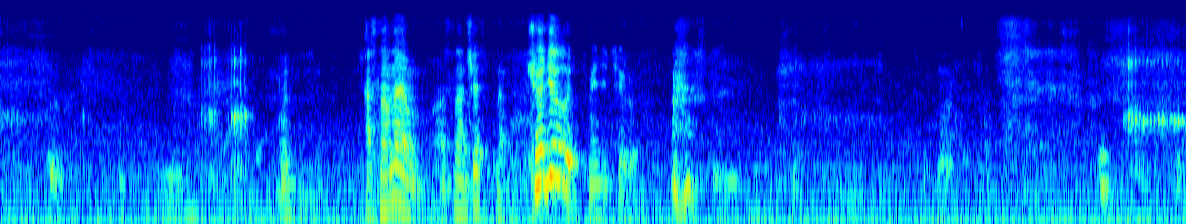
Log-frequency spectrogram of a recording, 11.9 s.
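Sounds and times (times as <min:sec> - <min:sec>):
voice imitating snoring: 0:02.0 - 0:03.0, 0:11.0 - 0:11.8
speech: 0:03.7 - 0:07.1.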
